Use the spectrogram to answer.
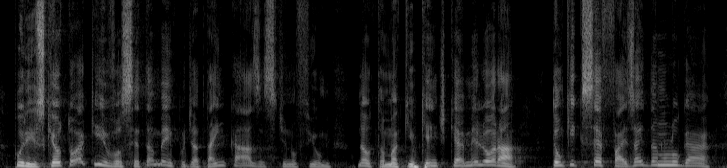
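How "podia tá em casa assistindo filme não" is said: ordinary talk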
